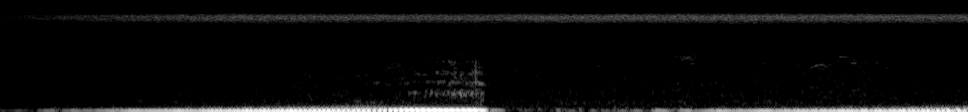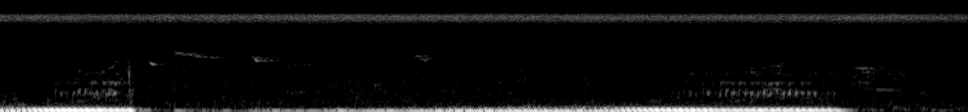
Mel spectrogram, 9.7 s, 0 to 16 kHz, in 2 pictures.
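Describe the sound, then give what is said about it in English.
Three deep, very loud rumbling calls from a cassowary, among the lowest-frequency bird sounds at around 23 hertz, each swelling for two or three seconds before cutting off abruptly, over a steady high-pitched buzz of insects. “So it's possibly related to the sound that they make, which is like a deep, very loud rumbling.”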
